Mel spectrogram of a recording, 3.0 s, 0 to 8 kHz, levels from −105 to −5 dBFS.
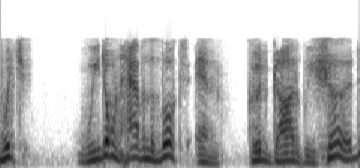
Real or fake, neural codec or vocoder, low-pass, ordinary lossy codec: fake; vocoder, 44.1 kHz, 128 mel bands every 256 samples, BigVGAN v2; 7.2 kHz; AAC, 16 kbps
